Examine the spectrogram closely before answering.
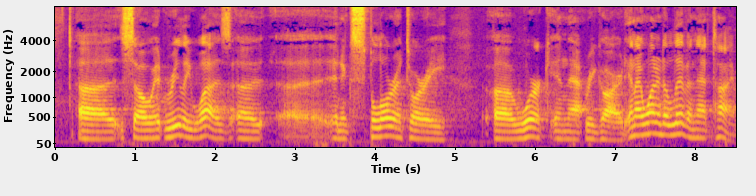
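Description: Noticeable background noise sits under this man's voice. He speaks at a fairly slow pace and medium pitch. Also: ordinary pitch variation. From San Francisco. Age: 50s. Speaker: author and film historian. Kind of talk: panel discussion.

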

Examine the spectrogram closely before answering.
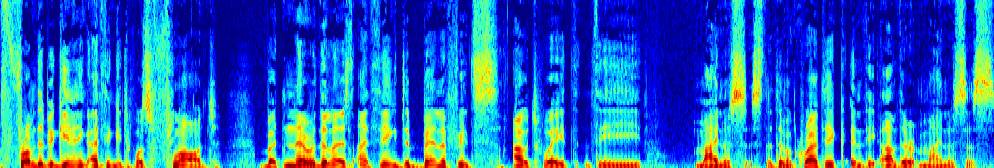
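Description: A man with an Israeli accent speaks in a very deep, low pitch. His pace is moderate and his pitch variation ordinary. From Israel, Tel Aviv area. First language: Hebrew. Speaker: author and nuclear policy researcher. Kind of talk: interview.

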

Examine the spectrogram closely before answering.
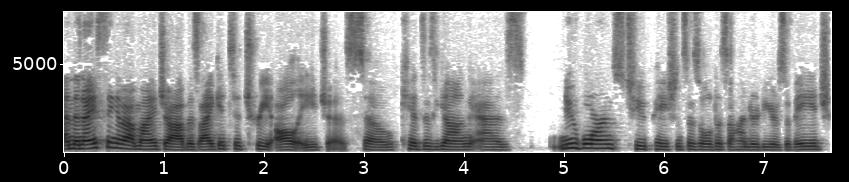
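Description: Over a quiet background, a woman with an American accent speaks at a fairly low pitch and a moderate pace, with ordinary pitch variation and hardly any pauses. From US Midwest, Indianapolis. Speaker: hand surgeon. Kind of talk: public lecture.

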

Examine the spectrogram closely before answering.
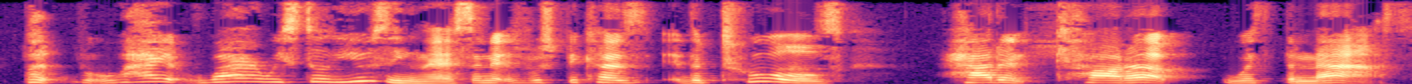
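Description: In an American accent, a woman talks at a very slow pace with a fairly high pitch. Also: lively intonation. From San Diego, California. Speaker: podcast host. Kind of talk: interview.

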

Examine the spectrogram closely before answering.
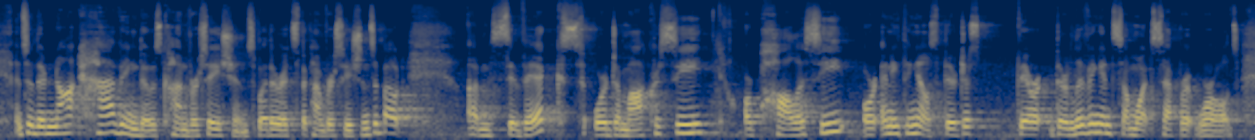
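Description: A woman speaks at a moderate pace in a fairly low pitch. Her loudness is very even, and there is noticeable background noise. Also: ordinary pitch variation. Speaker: lecturer. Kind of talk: academic lecture response. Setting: lecture hall with audience.

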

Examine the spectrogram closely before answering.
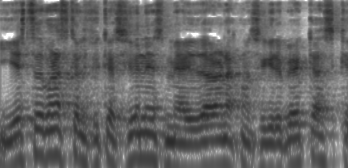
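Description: A man talks very fast in a medium pitch. His pitch moves in an ordinary way. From Mexico, Acapulco (Guerrero). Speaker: physics professor. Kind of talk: scripted narration.

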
